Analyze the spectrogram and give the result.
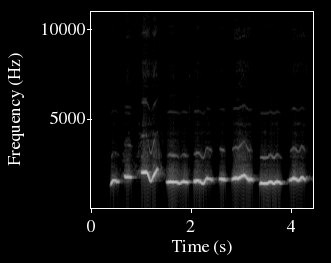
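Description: Someone whistles a short, lilting melody, about nine clear notes in a bouncy rhythm with slight pitch slides, fairly loud, with no talking.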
